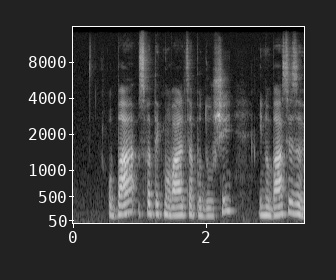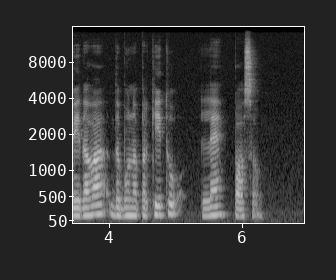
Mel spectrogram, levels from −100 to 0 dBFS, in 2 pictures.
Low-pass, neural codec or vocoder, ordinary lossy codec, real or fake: 14.4 kHz; none; none; real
